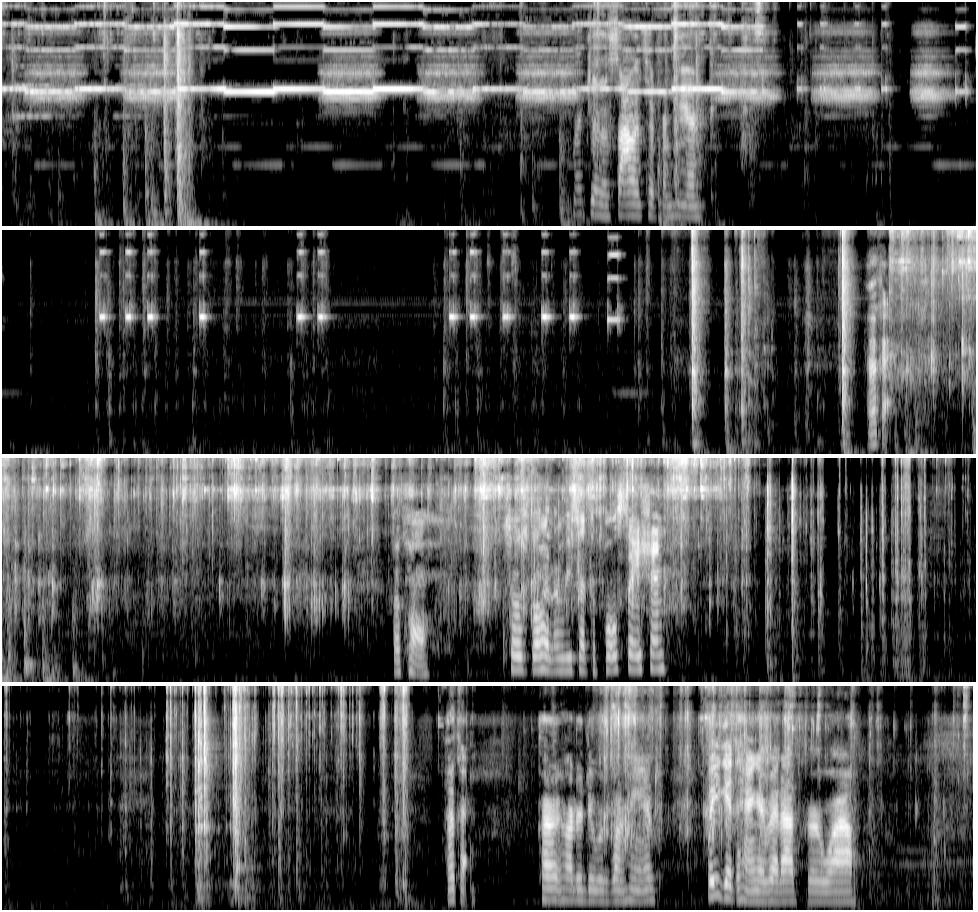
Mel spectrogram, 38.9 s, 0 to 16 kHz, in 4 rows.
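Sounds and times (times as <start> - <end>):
key clicking and rattling in lock: 0.0 - 8.4, 18.6 - 33.6, 35.1 - 38.9
fire alarm tone: 0.0 - 10.0, 14.2 - 16.1.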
